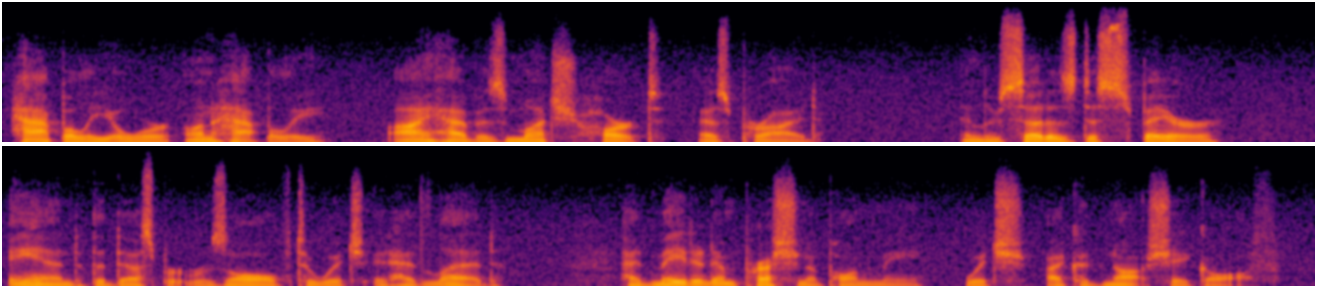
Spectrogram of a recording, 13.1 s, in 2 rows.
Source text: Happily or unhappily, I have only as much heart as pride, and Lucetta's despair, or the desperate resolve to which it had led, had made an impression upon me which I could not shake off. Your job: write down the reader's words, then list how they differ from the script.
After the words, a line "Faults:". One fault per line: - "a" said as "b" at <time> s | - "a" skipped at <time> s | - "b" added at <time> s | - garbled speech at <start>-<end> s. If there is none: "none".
Happily or unhappily, I have as much heart as pride, and Lucetta's despair, and the desperate resolve to which it had led, had made an impression upon me which I could not shake off.
Faults:
- "only" skipped at 2.4 s
- "or" said as "and" at 6.6 s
